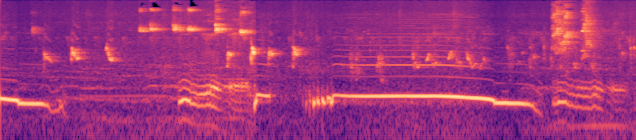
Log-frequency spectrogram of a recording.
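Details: Puter pelung Barbary dove kept in Indonesia, cooing deeply: a long note, a rolling gurgled phrase, then a very long, level drawn-out coo of about two seconds that drops at the end. Other birds chirp around it.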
